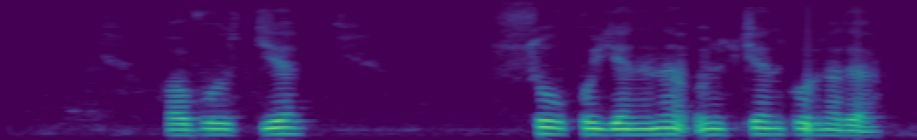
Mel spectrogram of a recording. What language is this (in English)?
Uzbek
